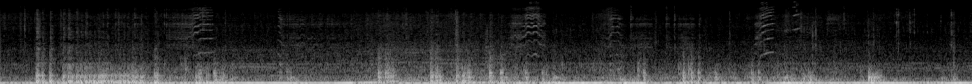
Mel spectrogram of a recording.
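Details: VAZ 2101-07 with engine idling, short squeaky creaks rising and falling as the steering wheel turns while manoeuvring into a garage; owner suspects worn ball joints.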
